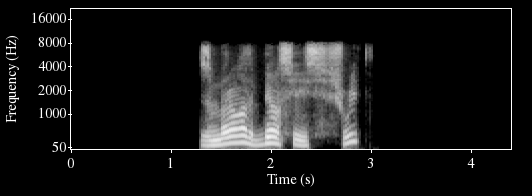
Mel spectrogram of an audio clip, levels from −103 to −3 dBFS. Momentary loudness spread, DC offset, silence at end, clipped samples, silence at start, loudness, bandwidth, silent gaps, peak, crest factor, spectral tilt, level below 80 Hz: 9 LU; under 0.1%; 1.55 s; under 0.1%; 1.3 s; -16 LUFS; 8.4 kHz; none; -2 dBFS; 16 dB; -4.5 dB/octave; -58 dBFS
